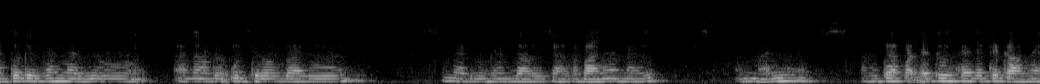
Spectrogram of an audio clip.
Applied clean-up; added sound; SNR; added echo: neural separator model SepFormer DNS4.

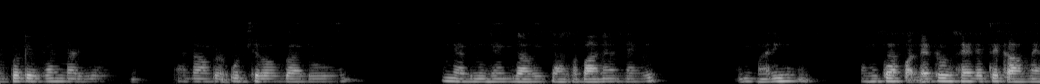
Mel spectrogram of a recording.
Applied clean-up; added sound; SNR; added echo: neural mask model DeepFilterNet 3.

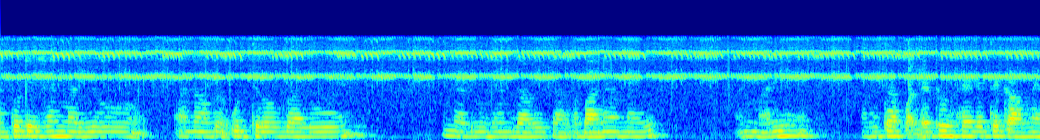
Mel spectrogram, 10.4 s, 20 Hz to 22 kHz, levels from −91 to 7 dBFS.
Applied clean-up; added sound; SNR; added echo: none; Cricket; -1 dB; reverberation time 0.3 s.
